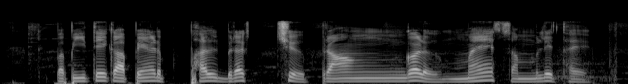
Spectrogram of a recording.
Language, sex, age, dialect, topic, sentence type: Hindi, male, 18-24, Awadhi Bundeli, agriculture, statement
